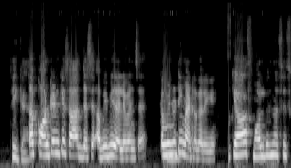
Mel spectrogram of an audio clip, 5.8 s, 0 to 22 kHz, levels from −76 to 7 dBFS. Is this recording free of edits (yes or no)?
no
